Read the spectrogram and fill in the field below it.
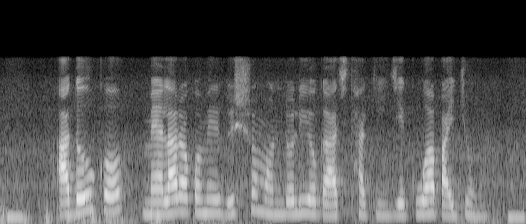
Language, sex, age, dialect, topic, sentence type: Bengali, female, 25-30, Western, agriculture, statement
